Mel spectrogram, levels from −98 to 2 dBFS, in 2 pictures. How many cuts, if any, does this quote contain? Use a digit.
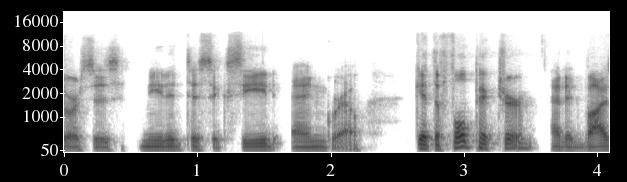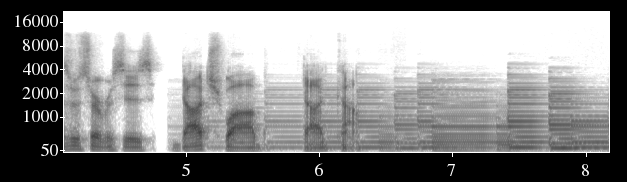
1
